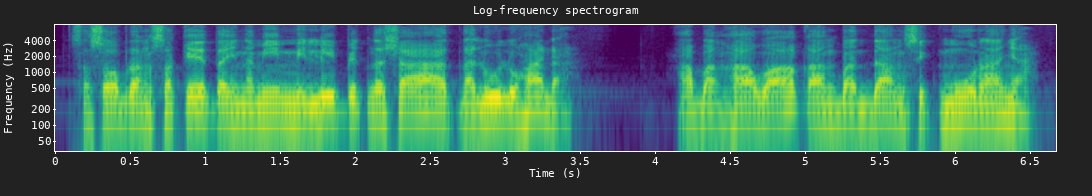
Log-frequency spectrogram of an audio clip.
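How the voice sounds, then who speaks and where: Male narrator for radio drama, medium pitch, measured dramatic first-person storytelling, laid over a music bed. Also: a little mellow, no room sound, clean studio sound.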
